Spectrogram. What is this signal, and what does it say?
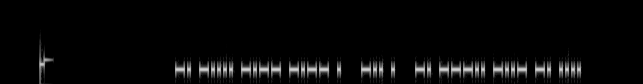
Morse code, heard as a keyed tone, about 37 wpm, 700 Hz. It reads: N6YYE DE N8XNH
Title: USA Callsign DE Callsign - 5 Characters - 40wpm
